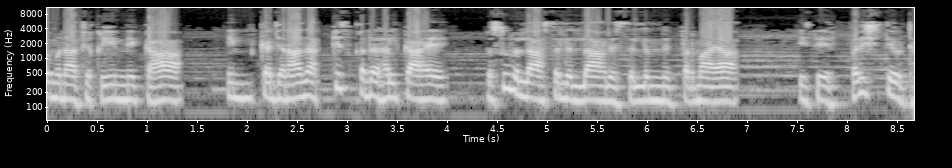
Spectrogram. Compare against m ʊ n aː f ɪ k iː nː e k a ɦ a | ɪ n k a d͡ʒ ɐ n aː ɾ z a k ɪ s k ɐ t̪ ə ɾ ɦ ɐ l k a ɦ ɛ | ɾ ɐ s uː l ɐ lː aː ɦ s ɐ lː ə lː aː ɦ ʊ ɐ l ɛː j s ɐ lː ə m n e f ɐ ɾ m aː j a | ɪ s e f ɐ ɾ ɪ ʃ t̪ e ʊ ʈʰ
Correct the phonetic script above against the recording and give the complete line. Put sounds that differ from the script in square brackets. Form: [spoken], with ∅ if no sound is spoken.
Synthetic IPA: m ʊ n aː f ɪ [q] iː nː e k [ɐ] ɦ a | ɪ n k a d͡ʒ ɐ n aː [∅] z a k ɪ s [q] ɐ [d̪] ə ɾ ɦ ɐ l k a ɦ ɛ | ɾ ɐ s uː l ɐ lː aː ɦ s ɐ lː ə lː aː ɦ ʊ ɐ l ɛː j s ɐ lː ə m n e f ɐ ɾ m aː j a | ɪ s e f ɐ ɾ ɪ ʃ t̪ e ʊ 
